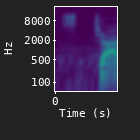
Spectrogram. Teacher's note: ये अल्प प्राण है, अघोष है और तालव्य की सहायता से बोला जाता है।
